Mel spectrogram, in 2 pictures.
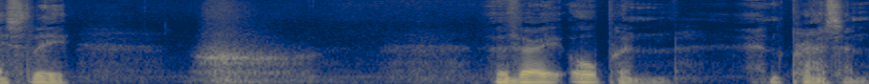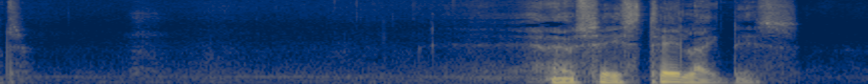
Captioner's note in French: expire profondément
